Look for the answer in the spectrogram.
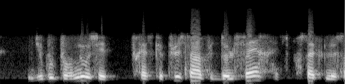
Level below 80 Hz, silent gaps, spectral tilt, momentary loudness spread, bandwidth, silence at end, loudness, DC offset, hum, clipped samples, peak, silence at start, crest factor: -58 dBFS; none; -5.5 dB/octave; 8 LU; 8.8 kHz; 0 s; -12 LUFS; under 0.1%; none; under 0.1%; 0 dBFS; 0.3 s; 12 dB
